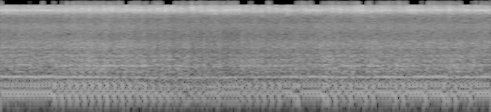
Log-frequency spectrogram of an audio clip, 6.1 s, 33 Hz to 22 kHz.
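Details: Briggs & Stratton 4.75hp mower engine, possibly Craftsman, previously wouldn't run and reportedly died 10 minutes after earlier fix, now run-tested; constant even drone at fixed speed, no surging or misses; normal running.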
